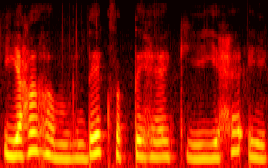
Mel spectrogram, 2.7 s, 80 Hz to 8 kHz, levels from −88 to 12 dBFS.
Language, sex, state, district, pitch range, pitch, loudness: Hindi, female, Himachal Pradesh, Shimla, 210-255 Hz, 230 Hz, -19 LUFS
